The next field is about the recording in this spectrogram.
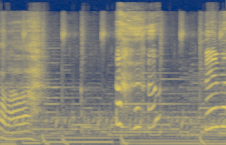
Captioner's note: giggle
